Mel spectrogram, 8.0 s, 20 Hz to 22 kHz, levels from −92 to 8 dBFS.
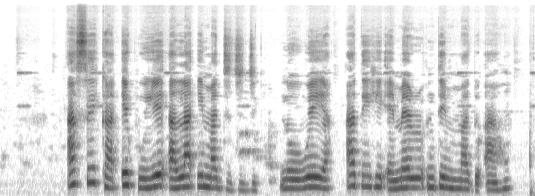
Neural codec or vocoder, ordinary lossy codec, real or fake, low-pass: none; none; real; 19.8 kHz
